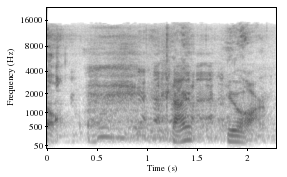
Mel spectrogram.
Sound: congregation laughs

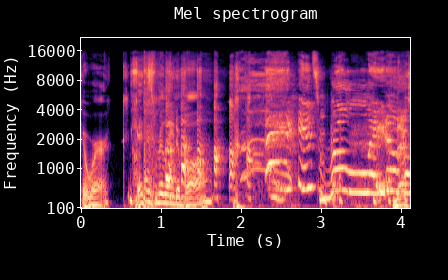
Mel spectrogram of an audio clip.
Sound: laughing

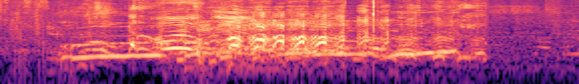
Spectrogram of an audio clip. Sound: laughs

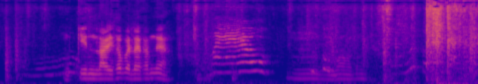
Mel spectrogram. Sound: speaking foreign language

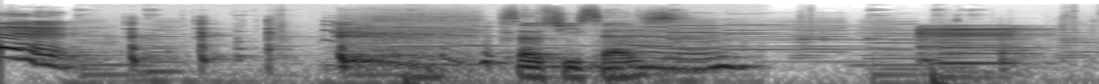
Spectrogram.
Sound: laughs; buzzer rings

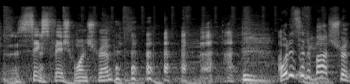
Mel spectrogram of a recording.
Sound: laughs

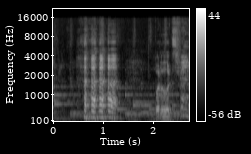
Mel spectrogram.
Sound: laughs

